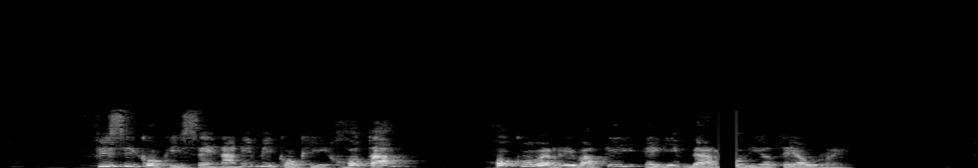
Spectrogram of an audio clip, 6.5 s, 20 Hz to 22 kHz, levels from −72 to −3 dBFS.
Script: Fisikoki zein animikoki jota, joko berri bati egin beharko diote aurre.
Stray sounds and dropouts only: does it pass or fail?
fail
